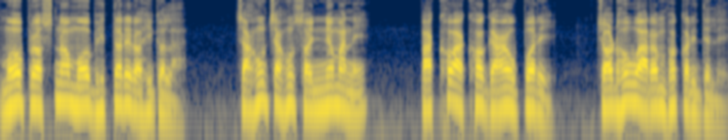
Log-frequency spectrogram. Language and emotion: Odia, neutral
